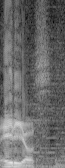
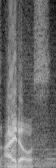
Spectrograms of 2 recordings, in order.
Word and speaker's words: Idos: We've got Adios. Actually, it's Idos. That's how you're supposed to pronounce her name, but I refuse. Because I want to be a unique snowflake. I'm going to continue to say Adios.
